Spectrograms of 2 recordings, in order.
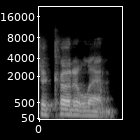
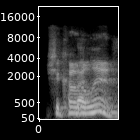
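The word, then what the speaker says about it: Sikhote-Alin: Yeah, I've always heard it pronounced Sukhot Alin. Sukhot Alin, there you go. There might be different emphasis on different parts of that word.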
